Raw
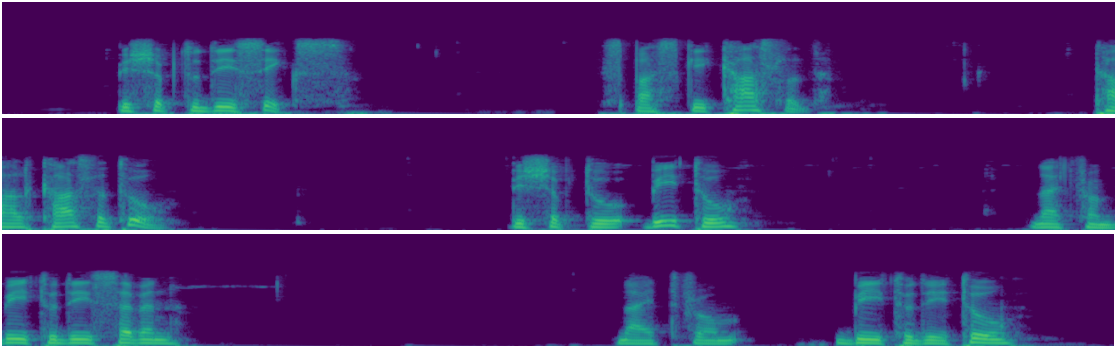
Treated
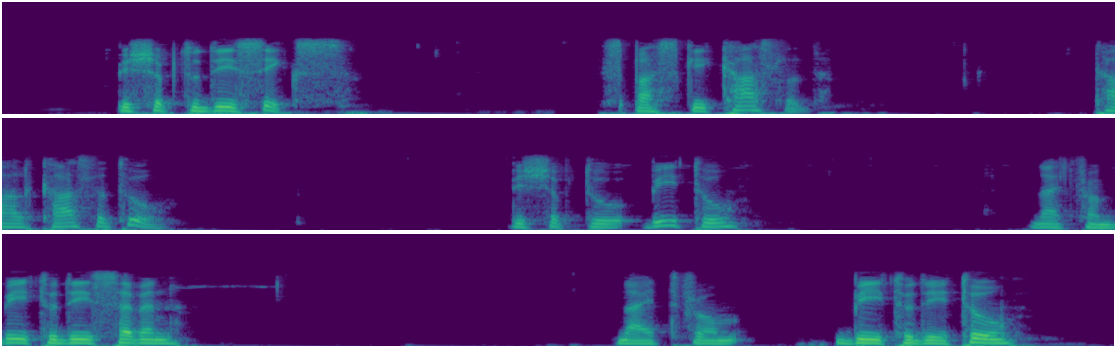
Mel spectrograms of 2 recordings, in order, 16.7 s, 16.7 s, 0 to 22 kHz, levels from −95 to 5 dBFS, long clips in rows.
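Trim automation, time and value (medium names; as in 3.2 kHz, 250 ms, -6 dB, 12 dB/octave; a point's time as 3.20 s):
3.36 s -0.5 dB
3.85 s -7 dB
10.74 s -7 dB
11.43 s +0.5 dB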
